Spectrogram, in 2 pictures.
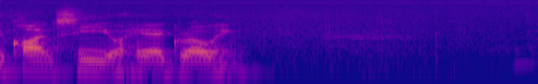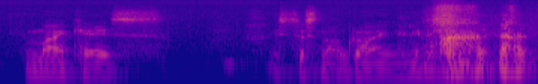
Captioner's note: laughter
